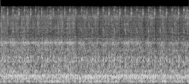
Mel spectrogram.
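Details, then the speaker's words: Sewing machine motor while sewing, with a loud, steady buzzing whir from its cheap plastic motor shaft. It works fine and is powerful; owner plans to replace the motor and belt. Noisy motor shaft. "the motor on Pearl it's got this plastic shaft that is really noisy it works but it's really noisy so just ignore that noise eventually I'll change that motor out"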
